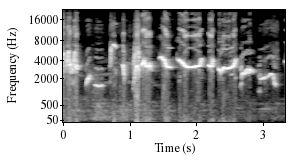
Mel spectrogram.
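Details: Oriental magpie-robin (kacer), aggressive 'hot type' sparring song: loud, fast run of clear whistled notes, some slurred downward and some rising, with brief harsh bursts in between. No other sounds.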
